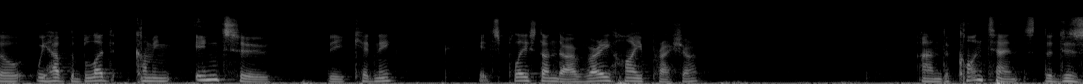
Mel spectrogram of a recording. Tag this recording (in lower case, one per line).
speech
